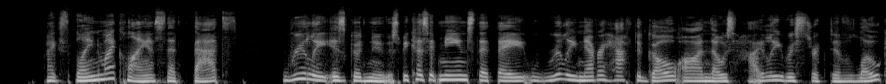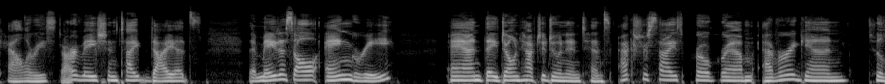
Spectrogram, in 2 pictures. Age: 50-69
